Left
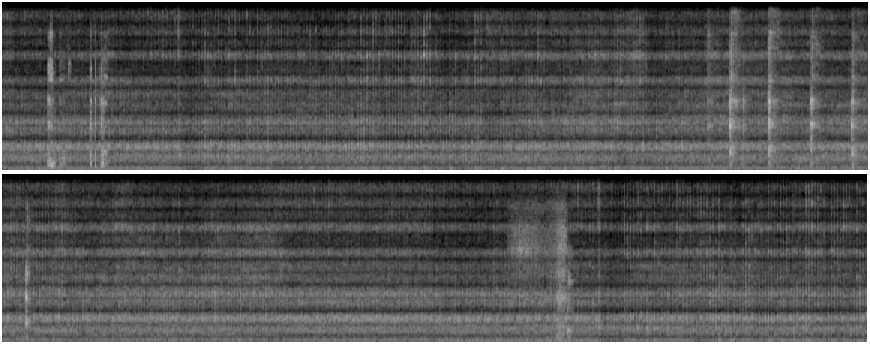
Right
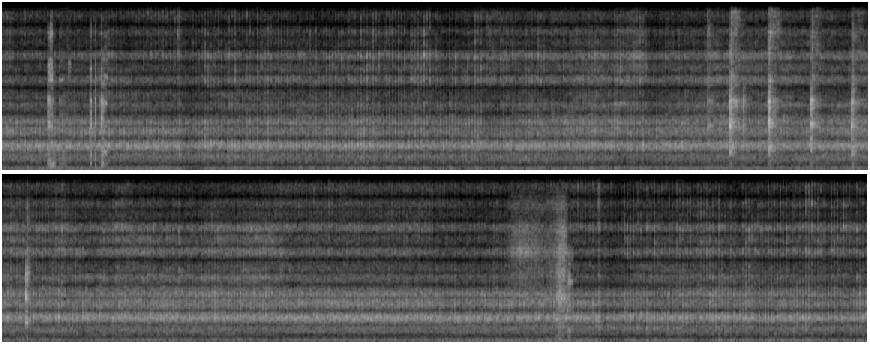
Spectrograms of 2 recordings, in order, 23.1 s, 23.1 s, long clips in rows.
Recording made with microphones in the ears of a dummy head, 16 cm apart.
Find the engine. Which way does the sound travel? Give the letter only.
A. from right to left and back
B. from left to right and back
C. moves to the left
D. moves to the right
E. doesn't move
E.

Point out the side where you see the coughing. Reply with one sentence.
You can hear the coughing on the left.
